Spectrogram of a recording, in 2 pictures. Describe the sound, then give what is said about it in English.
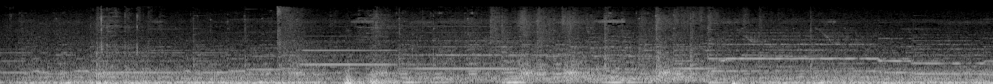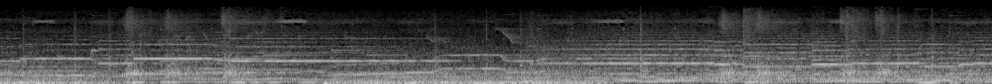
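Mystical video game music that plays while gliding through the air, with layered, sustained tonal notes that shift in pitch over a steady low drone, broken now and then by brief sharp sound effects, all at an even, fairly loud level. “The effect is very mystical, kind of like a what you'd hear playing over broad, panning shots in documentaries about birds in flight.”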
